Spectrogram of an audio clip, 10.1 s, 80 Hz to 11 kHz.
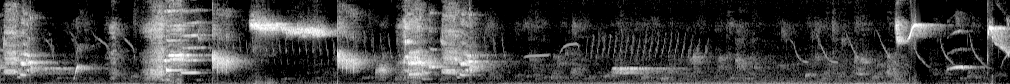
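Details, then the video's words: Asian pied starling song used as a master recording for training songbirds: a jumble of high whistles, sharp chirps and buzzy rattles, with rising and falling notes and brief pauses between bursts. "Suara burung cucak keling masteran jitu 100% camperling"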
